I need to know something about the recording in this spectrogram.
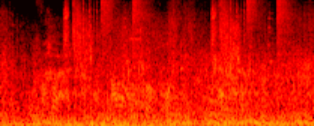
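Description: A crossbow fires with a sharp twang.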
